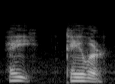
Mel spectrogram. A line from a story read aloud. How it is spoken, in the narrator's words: hissed the words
